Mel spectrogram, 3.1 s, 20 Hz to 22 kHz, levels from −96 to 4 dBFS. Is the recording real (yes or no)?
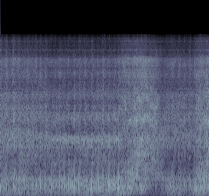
no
